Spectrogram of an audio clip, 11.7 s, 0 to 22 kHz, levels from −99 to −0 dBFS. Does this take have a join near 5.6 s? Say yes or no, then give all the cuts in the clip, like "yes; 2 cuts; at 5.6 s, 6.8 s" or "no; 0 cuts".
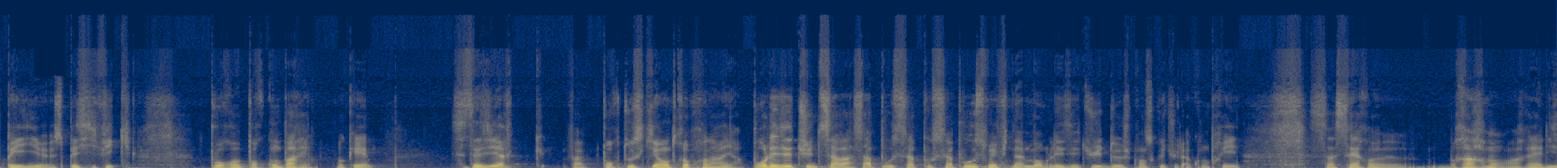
no; 3 cuts; at 2.3 s, 7.8 s, 9.8 s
